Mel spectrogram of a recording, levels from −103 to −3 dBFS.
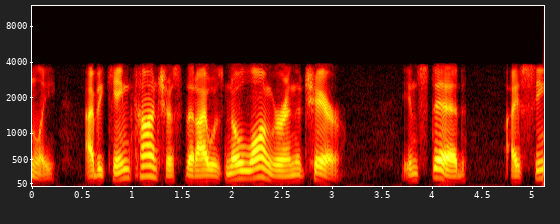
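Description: No technical faults are audible.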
